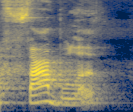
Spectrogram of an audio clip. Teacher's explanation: sílaba tônica da palavra fábula é a pílula fa né que ela está tendo pronunciada aí com maior intensidade e ela está na posição antepenúltima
